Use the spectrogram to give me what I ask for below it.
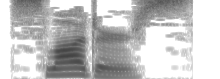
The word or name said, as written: slaughters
